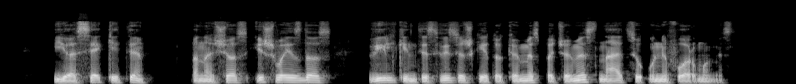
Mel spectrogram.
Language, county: Lithuanian, Telšiai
